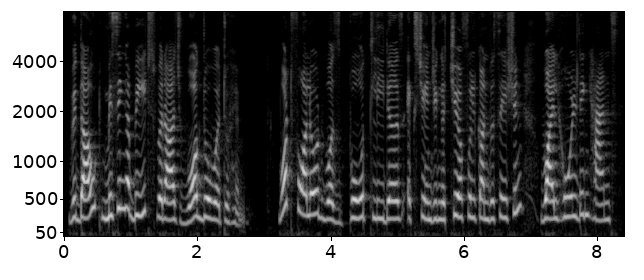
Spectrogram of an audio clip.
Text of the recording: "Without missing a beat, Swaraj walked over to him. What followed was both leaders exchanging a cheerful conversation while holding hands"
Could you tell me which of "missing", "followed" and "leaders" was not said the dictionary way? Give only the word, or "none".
none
